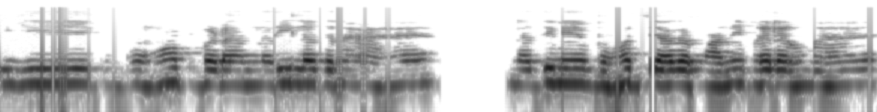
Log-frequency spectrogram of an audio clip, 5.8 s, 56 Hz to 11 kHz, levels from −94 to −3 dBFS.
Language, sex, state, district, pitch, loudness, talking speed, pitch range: Hindi, female, Chhattisgarh, Balrampur, 205 Hz, -23 LUFS, 155 wpm, 200-215 Hz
